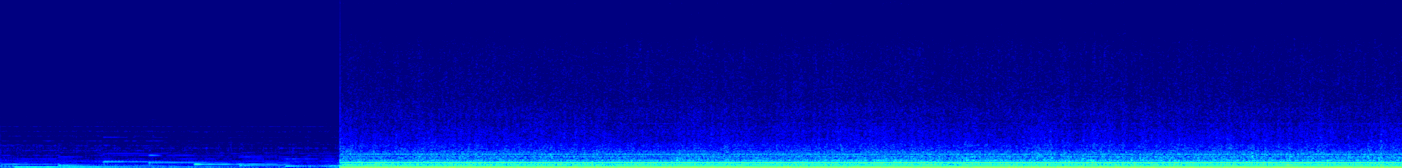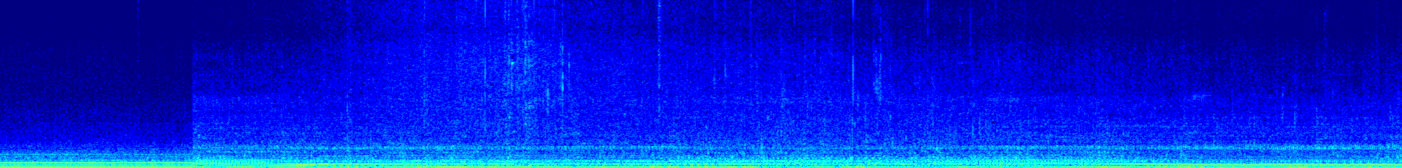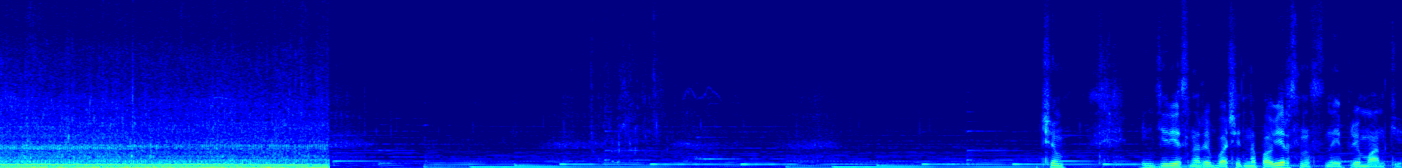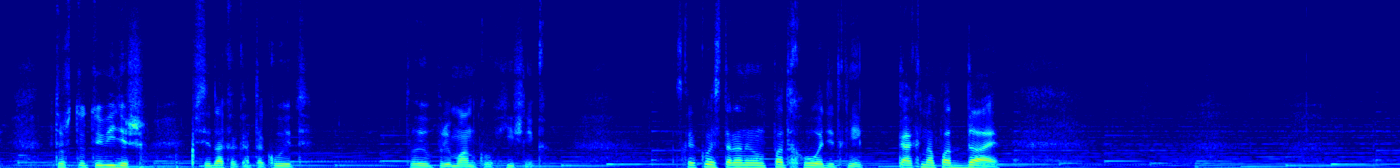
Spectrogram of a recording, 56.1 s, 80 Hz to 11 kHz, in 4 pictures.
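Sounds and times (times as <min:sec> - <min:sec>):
water rushing: 0:03.4 - 0:31.3
outboard motor running: 0:03.4 - 0:31.4.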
